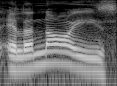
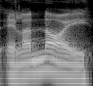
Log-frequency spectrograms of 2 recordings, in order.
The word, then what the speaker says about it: Illinois: would agree with him of course the word Illinois is spelled with an S but then so is debris and do you know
